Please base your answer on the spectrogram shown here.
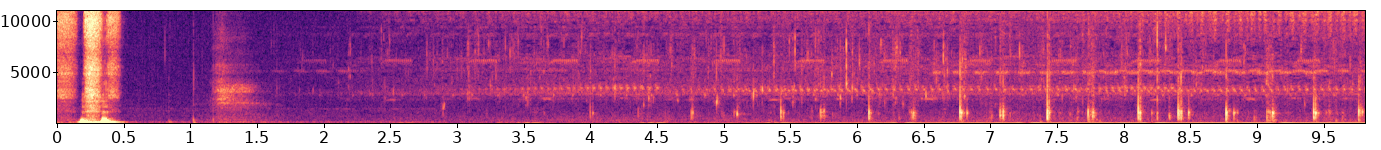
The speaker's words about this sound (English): Do you have a horse? Of course not. They're a level 30 item. Or we can both ride on mine.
